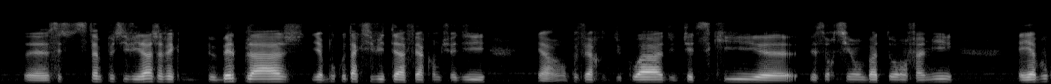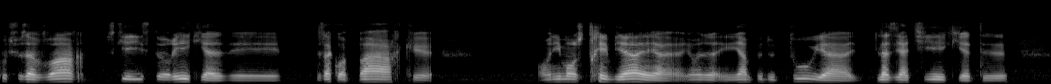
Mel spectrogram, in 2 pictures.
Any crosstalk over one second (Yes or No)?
No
